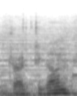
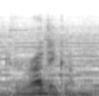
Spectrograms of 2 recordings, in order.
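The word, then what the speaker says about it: Druddigon: Definitely not Drugdigon, it's Drudigon.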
